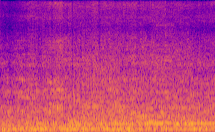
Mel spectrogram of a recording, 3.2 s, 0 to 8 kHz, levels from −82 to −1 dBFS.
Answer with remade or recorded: remade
